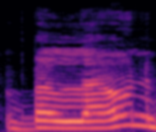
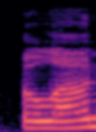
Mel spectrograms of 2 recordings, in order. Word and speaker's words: Boulogne: way to say it at least according to the French pronunciation online that I found but anyway I got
